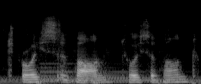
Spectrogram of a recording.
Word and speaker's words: Troye Sivan: Troye Sivan, is that how you say his name? – Yeah. – Troye Sivan, I have recently got back into.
